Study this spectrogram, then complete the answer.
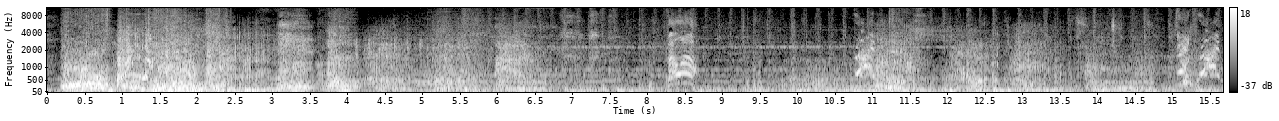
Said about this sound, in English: All that snarling came after the guy she slapped turned into a wolf the size of a bear and went after her.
